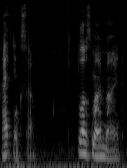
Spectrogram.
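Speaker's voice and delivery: normal talking voice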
